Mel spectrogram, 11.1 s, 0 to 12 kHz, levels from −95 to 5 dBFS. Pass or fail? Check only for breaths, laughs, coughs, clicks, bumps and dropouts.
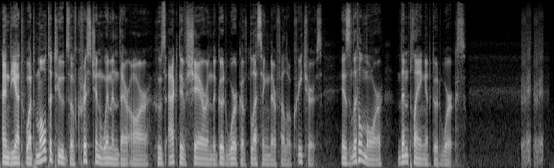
fail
